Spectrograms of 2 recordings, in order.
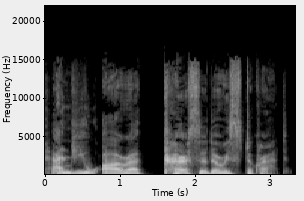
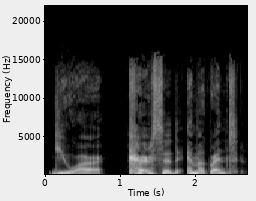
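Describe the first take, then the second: First: A hint of the farrier's fury, understated; furious cry. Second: A touch of a furious farrier, lightly voiced; rough farrier denouncing the rider, mild fury; furious cry. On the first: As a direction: spit out "cursed" with mild anger. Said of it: "making at him in a furious manner". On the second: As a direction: cry it out at him in anger. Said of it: "cried a farrier, making at him in a furious manner". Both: A narrator's reading.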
